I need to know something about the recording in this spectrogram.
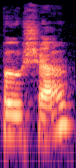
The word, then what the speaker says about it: Boscia: That's how you say it, Boscia. I know everyone gets confused, but that's it.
